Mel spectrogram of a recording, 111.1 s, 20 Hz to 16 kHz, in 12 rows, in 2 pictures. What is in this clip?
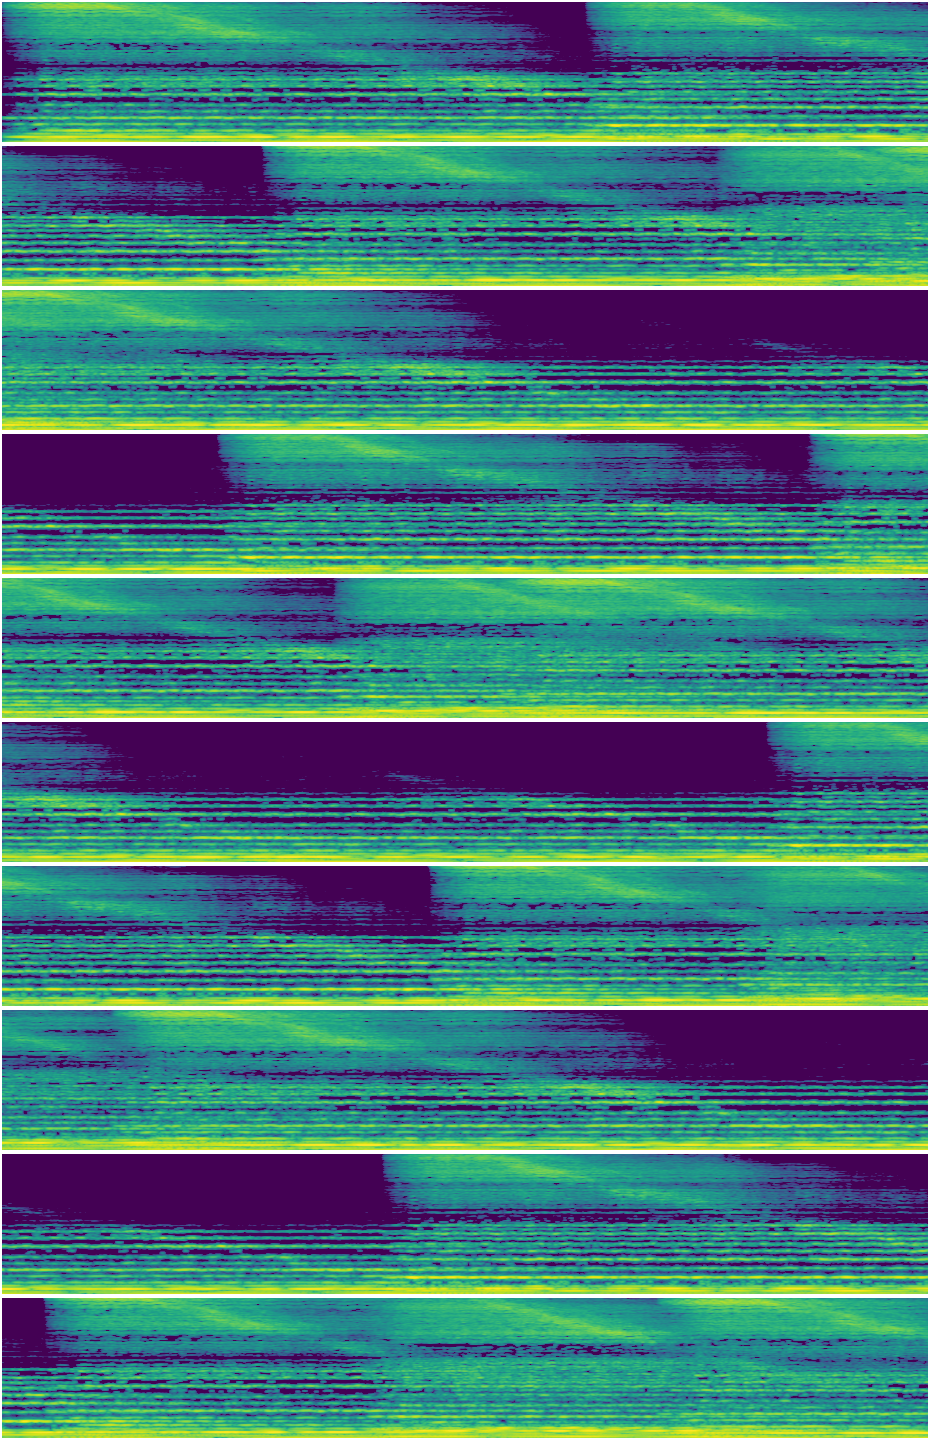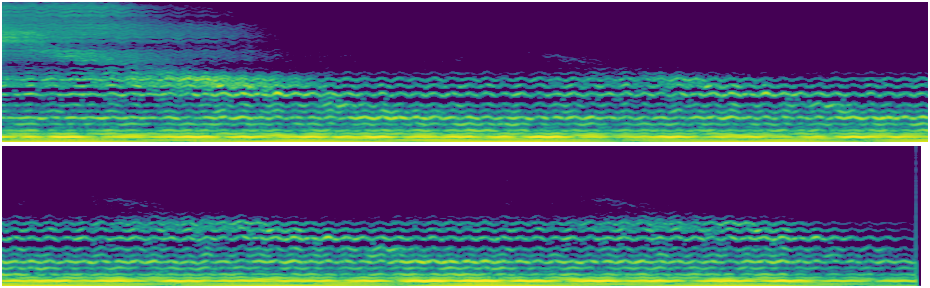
suspense melody based in the mode of myxolydian#11.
